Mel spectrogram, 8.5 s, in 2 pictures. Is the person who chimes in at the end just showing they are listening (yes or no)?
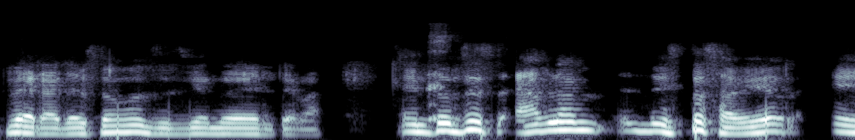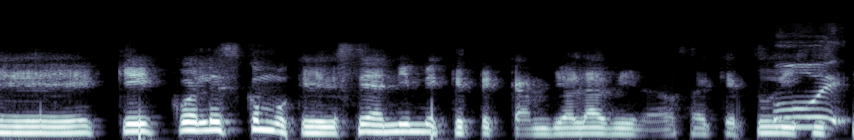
yes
